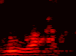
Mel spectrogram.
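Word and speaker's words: רוּחַ: Así que la perfección de los santos, hermanos, es es el rug en hebreo. Así es como se pronuncia el rugan de Dios,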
